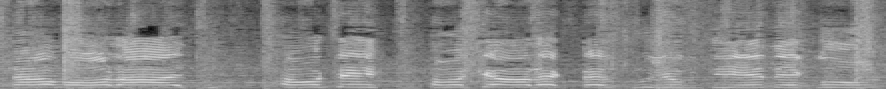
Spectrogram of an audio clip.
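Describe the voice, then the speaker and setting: An actor voicing a greedy male minister in a cartoon, begging in a plaintive, drawn-out whine. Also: very high voice, completely flat delivery. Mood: desperate begging. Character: whining, greedy male minister turned to stone, pleading. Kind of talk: cartoon voice acting. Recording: loud music behind the voice.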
